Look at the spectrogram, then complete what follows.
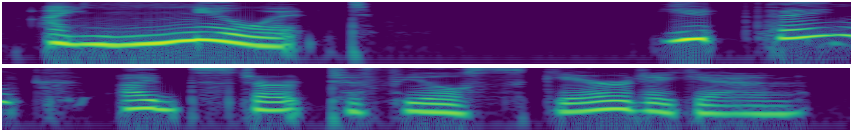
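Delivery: ordinary delivery, nothing marked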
